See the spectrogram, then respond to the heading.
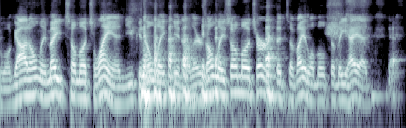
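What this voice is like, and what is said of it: Put-on West Virginia accent. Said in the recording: “In my best West Virginia accent there.”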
